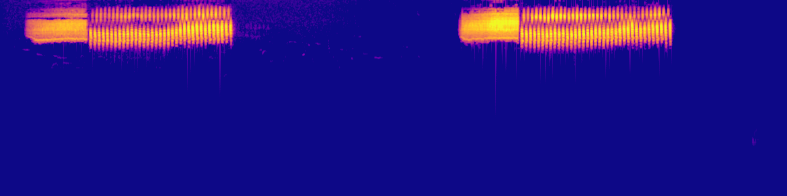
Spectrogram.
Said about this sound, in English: And here is the Brewer's short trilling song. Remember, Brewer Sparrow's trill has two parts.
